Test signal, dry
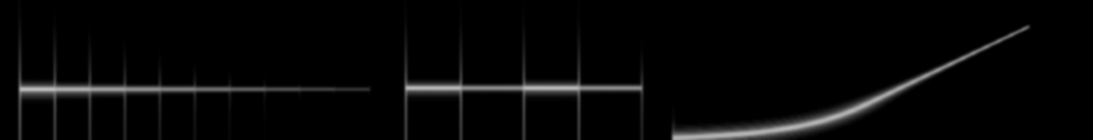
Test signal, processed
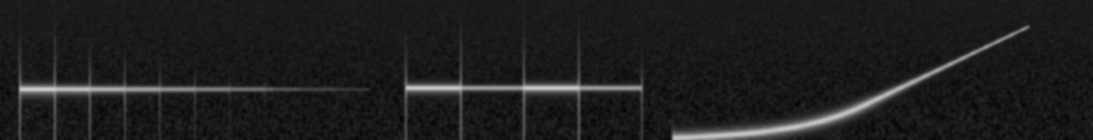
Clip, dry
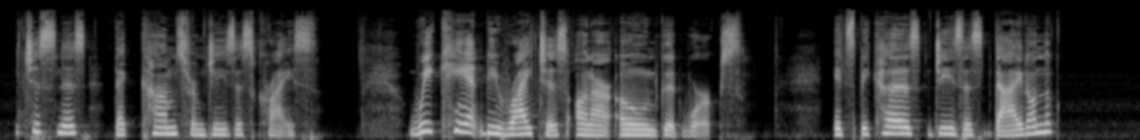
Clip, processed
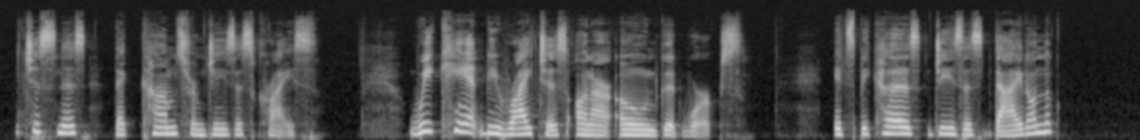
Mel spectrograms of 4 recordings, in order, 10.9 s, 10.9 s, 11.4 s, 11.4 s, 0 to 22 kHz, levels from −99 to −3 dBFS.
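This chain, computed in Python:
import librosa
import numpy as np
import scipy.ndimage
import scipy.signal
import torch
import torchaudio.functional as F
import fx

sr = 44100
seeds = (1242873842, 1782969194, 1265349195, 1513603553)

y = fx.gate_hold(x, sr, open_db=-52.0, close_db=-58.0, hold_ms=58.0, range_db=-6, attack_ms=9.8, release_ms=39.0)
y = fx.dynamic_eq(y, sr, hz=6900.0, q=2.1, threshold_db=-45.0, ratio=8.0, max_db=5)
y = fx.quant_dither(y, sr, seeds[0], bits=12, dither='triangular')
y = y * librosa.db_to_amplitude(6.0)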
